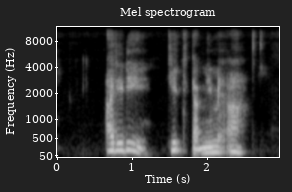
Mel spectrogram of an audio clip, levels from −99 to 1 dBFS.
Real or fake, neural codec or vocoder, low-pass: fake; codec, 44.1 kHz, 2.6 kbps, SNAC; 10.8 kHz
